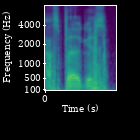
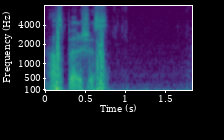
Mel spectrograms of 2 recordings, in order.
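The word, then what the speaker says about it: Asperger: Americans and Australians they seem to call it Asbergers um and then I've seen videos by um other people and it's been pronounced aspes I've always known it to be pronounced asperous so um so I'm going to go with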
